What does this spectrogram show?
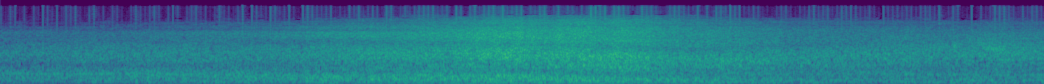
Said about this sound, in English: the last American space shuttle to orbit Earth, Atlantis, returned for its final landing at the runway at Kennedy Space Center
